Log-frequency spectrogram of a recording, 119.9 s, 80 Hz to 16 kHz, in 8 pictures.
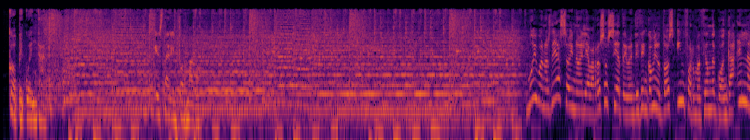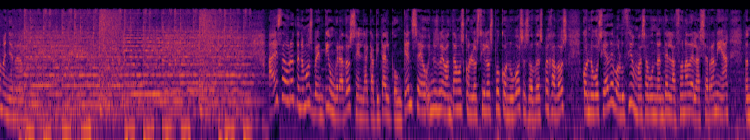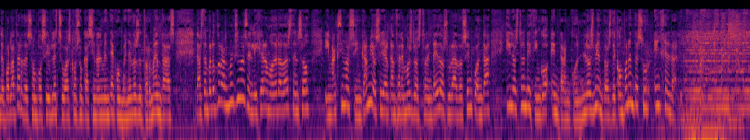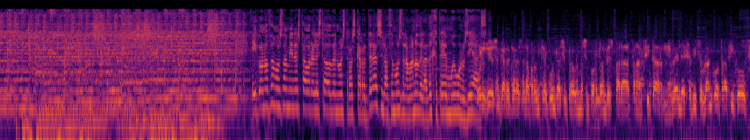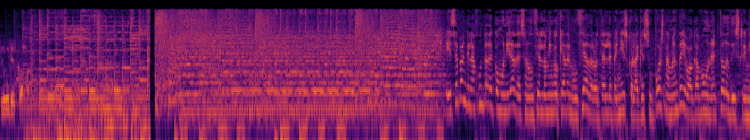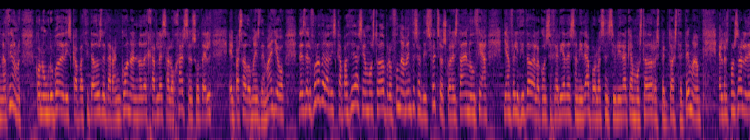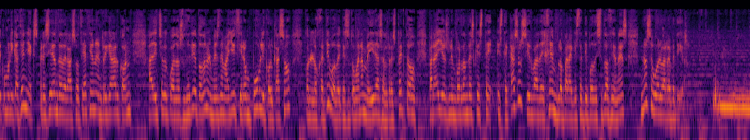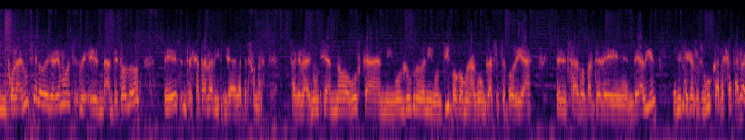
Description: Informativo matinal 23 de julio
